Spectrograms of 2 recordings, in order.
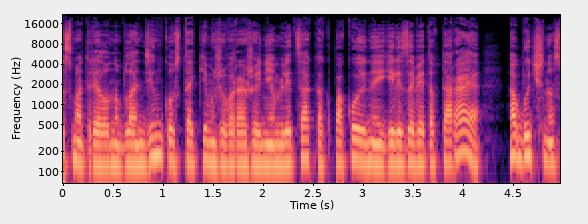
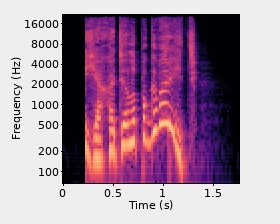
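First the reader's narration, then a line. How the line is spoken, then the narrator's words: Shrieking. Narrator (Russian): взвизгнула блондинка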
